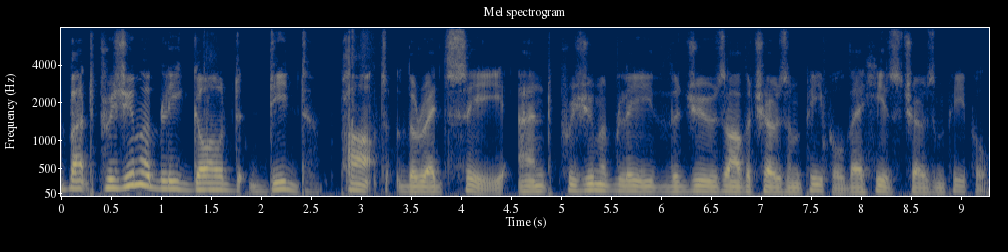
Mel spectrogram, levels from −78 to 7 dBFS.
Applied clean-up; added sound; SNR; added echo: neural separator model SepFormer DNS4.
